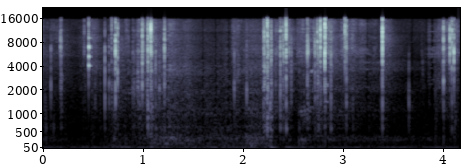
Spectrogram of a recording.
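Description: Foil trading-card pack wrappers crinkling in the hands as they are handled, a string of small crackles and clicks.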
